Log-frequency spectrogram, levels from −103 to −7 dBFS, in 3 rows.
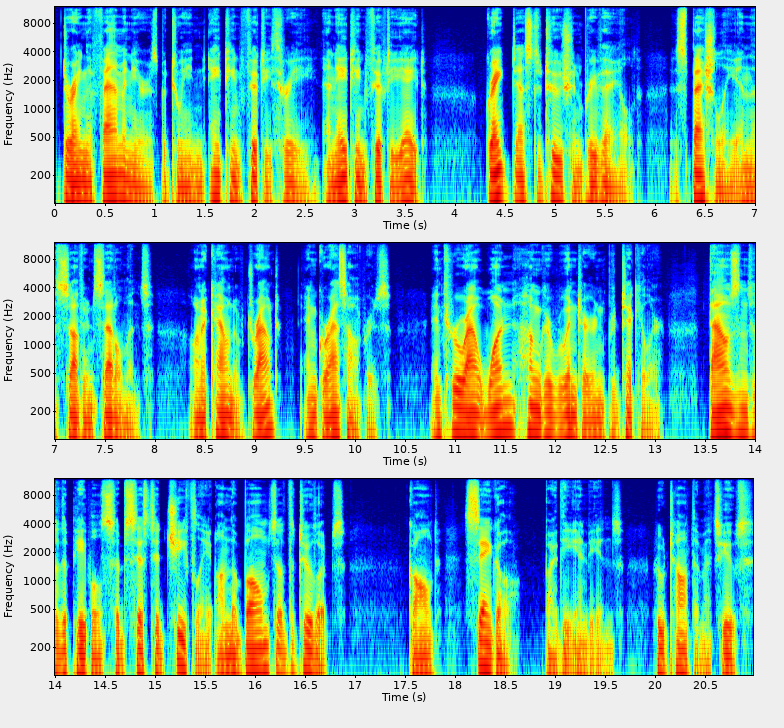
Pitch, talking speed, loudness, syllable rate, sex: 85 Hz, 155 wpm, -24 LUFS, 5.5 syllables/s, male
